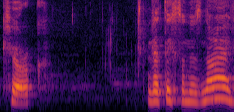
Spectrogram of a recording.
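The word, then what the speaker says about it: Kirk: В Україні кажуть Кірк. На англійській це читається Крк.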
